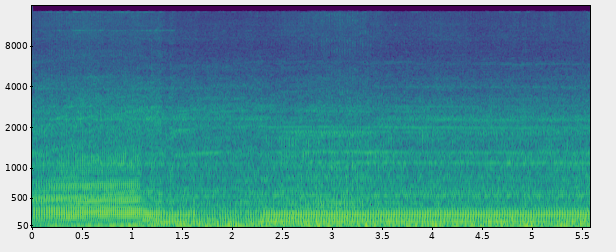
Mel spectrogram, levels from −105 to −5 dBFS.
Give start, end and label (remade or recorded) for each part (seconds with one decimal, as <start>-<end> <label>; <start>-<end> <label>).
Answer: 0.0-5.6 recorded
